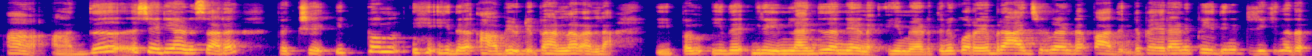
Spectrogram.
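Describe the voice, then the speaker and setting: A woman's voice: medium pitch, moderate pace, warm tone, natural voice. A woman telling a serial's story voices a polite beauty parlour employee explaining things to a customer. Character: beauty parlour staff member, helpful.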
